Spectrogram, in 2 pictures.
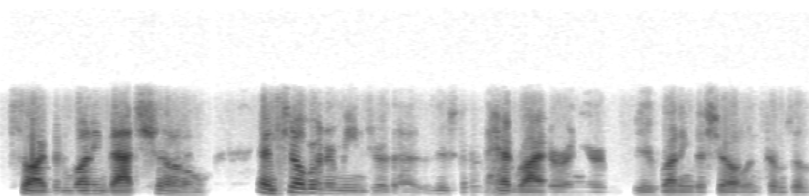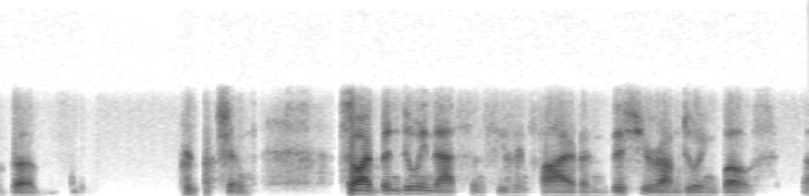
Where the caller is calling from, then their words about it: Los Angeles, California, United States; from Los Angeles, where we where the writer's room is for this show.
